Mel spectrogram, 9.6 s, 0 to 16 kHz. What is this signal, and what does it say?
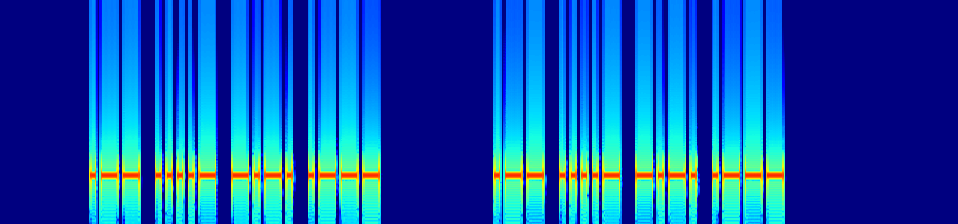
Morse code, heard as a keyed tone, about 22 wpm, 700 Hz. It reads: W4CJ W4CJ
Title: USA Call Signs - 4 Characters - Repeated 2x - 22wpm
